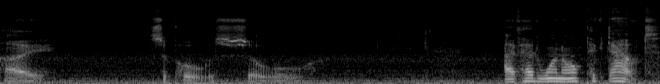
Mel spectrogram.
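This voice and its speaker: In a solemn put-on character voice, a man talks at a very slow pace with long, frequent pauses over clear background noise. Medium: read story. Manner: slow, solemn.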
